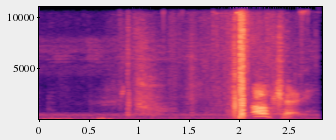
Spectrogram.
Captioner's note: jacket thwacks on ground; Dogmouth sighs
